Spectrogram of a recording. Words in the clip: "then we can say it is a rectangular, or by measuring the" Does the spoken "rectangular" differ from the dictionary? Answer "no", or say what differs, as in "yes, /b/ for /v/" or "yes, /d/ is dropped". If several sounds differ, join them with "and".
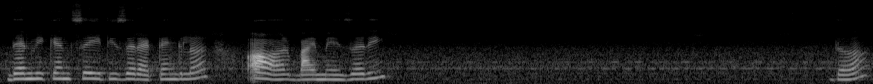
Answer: yes, /k/ is dropped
